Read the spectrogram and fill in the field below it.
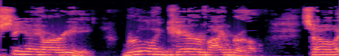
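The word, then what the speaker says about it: Kjær: It's German and it's care. So you think of K-J-A-E-R as C-A-R-E.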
